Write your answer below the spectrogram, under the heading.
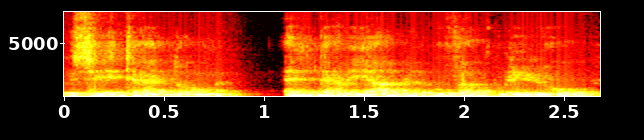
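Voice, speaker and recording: Audible room echo surrounds a man of medium pitch who speaks at a fairly quick pace with fairly even intonation. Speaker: caving speaker giving a talk. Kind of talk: question and answer; lecture. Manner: fast; hesitant, many fillers.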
